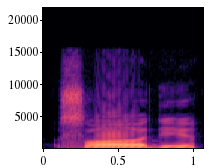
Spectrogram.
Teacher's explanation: Panjangkan dulu baru matikan nun ya. shodqin atau enam harakat shodiqin.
